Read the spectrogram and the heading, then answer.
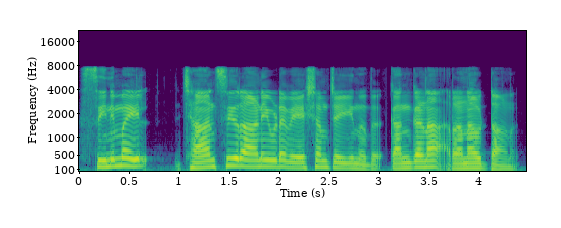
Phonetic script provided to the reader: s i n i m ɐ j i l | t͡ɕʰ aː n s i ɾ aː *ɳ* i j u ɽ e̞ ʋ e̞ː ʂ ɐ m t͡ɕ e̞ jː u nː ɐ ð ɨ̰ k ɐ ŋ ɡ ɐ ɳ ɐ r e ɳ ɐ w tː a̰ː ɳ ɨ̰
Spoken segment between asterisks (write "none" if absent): ɳ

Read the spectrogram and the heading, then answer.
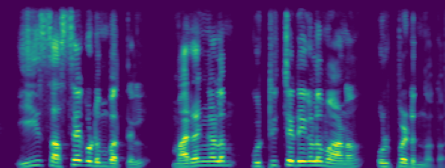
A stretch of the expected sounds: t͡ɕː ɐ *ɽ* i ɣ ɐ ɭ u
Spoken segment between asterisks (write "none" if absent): ɽ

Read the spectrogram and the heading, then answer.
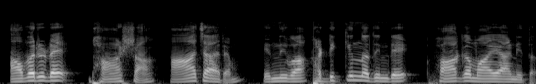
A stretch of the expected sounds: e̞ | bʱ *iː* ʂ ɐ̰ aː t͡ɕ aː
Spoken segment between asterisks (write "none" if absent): aː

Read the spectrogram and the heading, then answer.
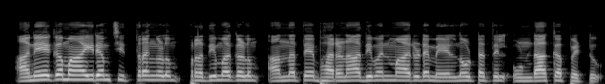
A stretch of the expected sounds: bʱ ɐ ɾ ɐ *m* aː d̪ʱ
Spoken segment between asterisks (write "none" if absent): ɳ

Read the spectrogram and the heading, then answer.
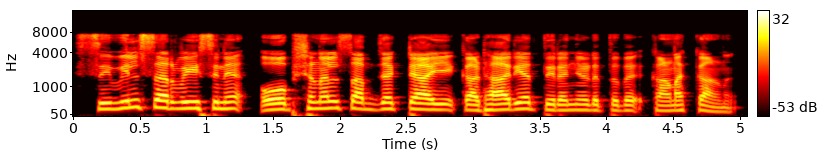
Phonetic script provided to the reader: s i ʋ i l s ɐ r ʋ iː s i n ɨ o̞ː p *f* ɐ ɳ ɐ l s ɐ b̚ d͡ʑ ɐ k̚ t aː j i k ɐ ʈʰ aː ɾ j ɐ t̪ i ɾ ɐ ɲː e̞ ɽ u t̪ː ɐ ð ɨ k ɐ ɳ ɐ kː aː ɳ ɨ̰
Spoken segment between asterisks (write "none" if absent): ʂ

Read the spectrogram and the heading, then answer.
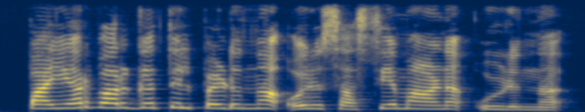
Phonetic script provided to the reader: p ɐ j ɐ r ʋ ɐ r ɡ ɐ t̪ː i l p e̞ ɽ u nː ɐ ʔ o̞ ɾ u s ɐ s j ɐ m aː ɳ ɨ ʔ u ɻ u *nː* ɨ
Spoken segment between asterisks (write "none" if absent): nː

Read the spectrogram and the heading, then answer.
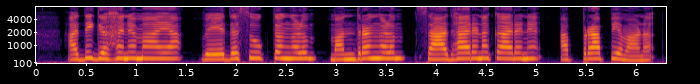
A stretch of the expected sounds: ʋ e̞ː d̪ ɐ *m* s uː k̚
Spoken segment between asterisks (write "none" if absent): none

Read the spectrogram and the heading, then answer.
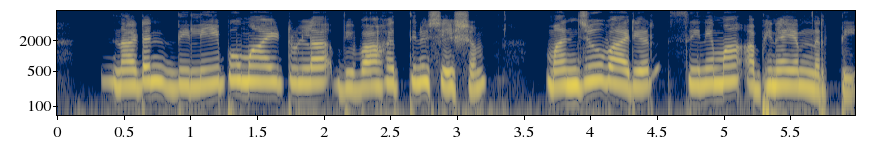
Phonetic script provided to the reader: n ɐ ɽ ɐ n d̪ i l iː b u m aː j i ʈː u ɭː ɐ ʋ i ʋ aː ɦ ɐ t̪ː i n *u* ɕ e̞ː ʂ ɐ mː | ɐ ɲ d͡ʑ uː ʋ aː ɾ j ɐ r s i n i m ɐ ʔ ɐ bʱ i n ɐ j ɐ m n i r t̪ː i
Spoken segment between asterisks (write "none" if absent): u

